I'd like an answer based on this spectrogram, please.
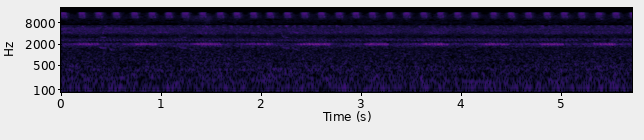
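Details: Outdoor evening cricket song near a deck: regular high chirps, nine in under six seconds, layered over a quicker faint high pulsing and a continuous low rumble.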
